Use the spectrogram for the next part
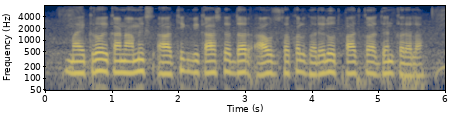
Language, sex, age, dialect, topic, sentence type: Bhojpuri, male, 18-24, Western, banking, statement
